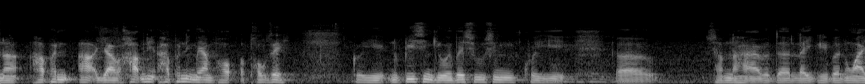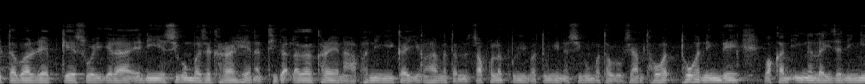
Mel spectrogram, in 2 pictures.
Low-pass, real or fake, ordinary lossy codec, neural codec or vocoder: 7.2 kHz; real; MP3, 32 kbps; none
